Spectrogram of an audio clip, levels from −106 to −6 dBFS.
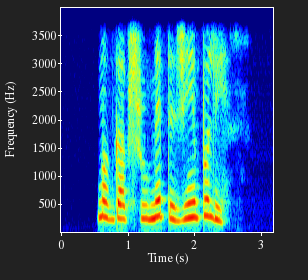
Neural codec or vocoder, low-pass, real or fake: codec, 16 kHz, 0.8 kbps, ZipCodec; 3.6 kHz; fake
